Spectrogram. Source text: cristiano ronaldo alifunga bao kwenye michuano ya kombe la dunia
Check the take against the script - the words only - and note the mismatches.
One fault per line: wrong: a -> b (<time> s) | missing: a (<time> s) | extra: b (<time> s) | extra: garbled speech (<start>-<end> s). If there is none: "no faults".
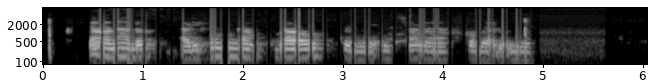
no faults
